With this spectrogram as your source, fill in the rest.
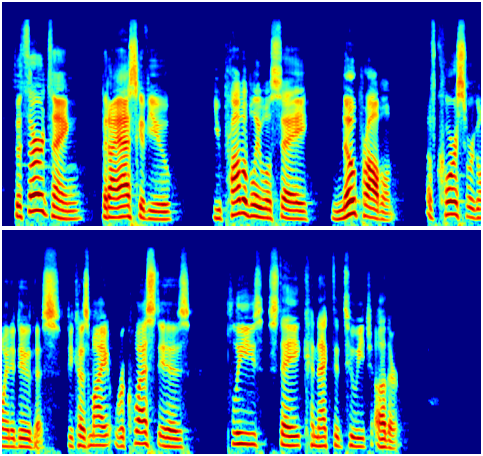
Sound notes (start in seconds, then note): none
